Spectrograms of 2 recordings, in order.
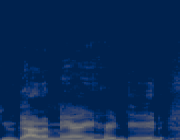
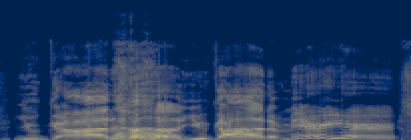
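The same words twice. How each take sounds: First: Low, casual nudge from a father; lightly voiced emperor dad; urging dad. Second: Very loud, drawn-out mock bellow; hammed-up fatherly insistence; insistent dad. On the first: Dad urges prince by mind magic. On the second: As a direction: belt out the order, breaking into laughter. Dad insists, repeated louder.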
